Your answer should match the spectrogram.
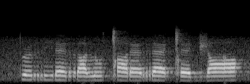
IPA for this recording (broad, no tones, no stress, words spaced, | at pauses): t̪ə˞riɾɛrɑ lʊ ǀɑɾæræǀɛ d͡ʒɑ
